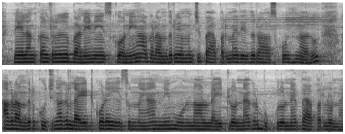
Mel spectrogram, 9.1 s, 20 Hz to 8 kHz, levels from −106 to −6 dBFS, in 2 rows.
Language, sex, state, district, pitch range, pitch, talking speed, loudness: Telugu, female, Andhra Pradesh, Visakhapatnam, 155-170 Hz, 160 Hz, 200 wpm, -16 LUFS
